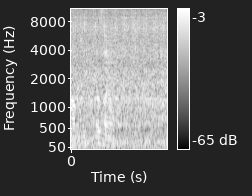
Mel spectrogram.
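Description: A man talks calmly into a nearby microphone.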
